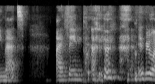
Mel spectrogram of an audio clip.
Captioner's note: panellists laughing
